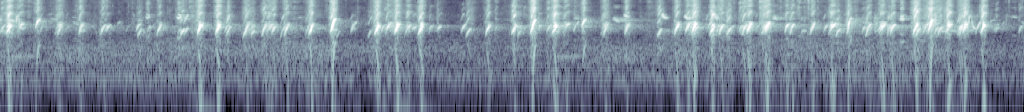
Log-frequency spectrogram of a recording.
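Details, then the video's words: Group chattering of European goldfinches, used to motivate silent males to sing: continuous bright twitter of quick, high tinkling notes and buzzy trills, with pulses of louder bursts throughout. "بتبتة الحسون تحفيز الحسون على التغريد والهيجان علاج صمت الحسون goldfinch stimulation"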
